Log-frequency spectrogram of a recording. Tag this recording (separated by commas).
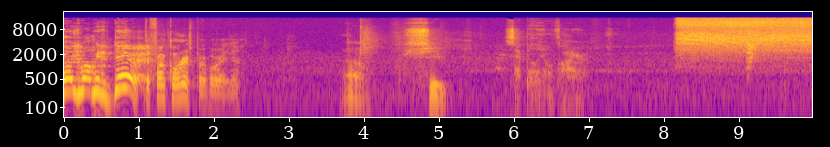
Speech, inside a large room or hall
